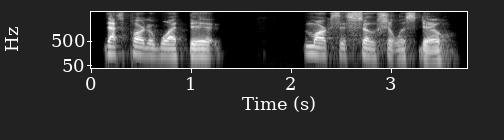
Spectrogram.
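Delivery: thick, dripping, very sarcastic delivery. Making a pointed remark to the listeners: very sarcastic. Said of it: "I'm being very sarcastic".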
